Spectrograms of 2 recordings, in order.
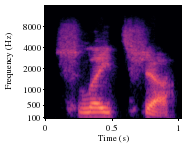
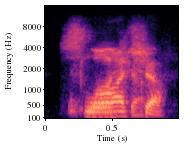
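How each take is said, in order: First: The name does not begin with a plain 'sl' sound. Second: The name begins with a plain 'sl' sound. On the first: The speaker calls it wrong. "I'm going to say it wrong again" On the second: The speaker calls it right. "it's Slicer"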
